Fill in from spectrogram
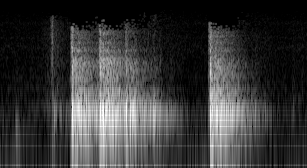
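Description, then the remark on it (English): Someone pokes and taps at a chair to test whether it will bear their weight: a quick cluster of hollow knocks and rattling thumps, a short pause, then one more firm knock. No one speaks. “If I sort of poke it a bit, hang on.”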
